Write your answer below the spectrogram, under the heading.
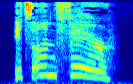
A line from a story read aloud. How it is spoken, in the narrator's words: he shouted at the man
